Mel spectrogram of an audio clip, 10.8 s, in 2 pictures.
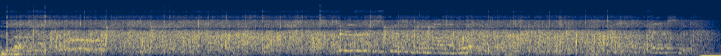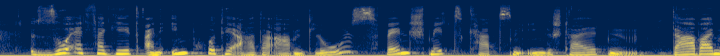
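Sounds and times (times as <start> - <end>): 
audience applause at improv theatre: 0.0 - 5.4
speech: 5.7 - 10.7.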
